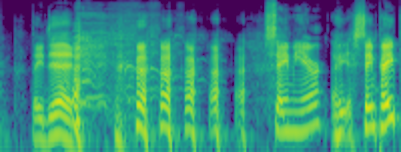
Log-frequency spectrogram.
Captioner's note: men laugh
